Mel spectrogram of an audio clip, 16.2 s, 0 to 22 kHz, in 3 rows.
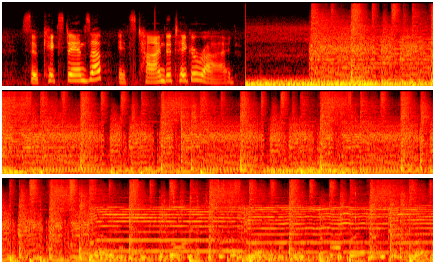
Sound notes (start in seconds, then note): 3.2 motorcycle engine rumbling; 4.1 upbeat rock music continues; 9.0 motorcycle engine roaring; 10.0 upbeat rock music continues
